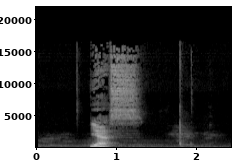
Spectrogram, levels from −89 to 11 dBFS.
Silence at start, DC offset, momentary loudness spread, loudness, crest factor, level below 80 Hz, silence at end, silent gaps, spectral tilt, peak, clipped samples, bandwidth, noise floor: 0.7 s; under 0.1%; 26 LU; -22 LUFS; 24 dB; -64 dBFS; 0.6 s; none; -3.5 dB/octave; -4 dBFS; under 0.1%; 16.5 kHz; -57 dBFS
